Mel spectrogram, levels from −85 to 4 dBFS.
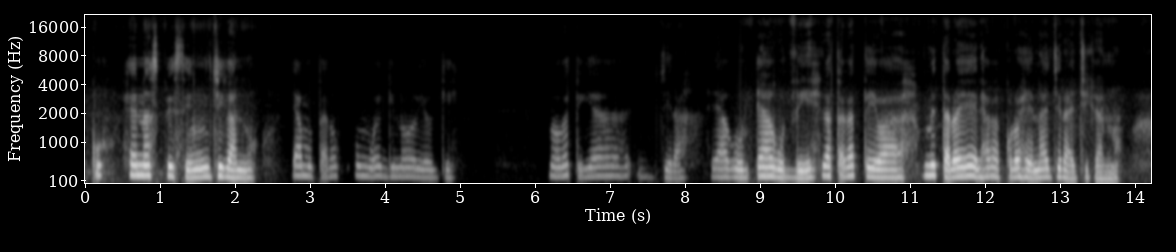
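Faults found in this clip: Zipper noise, 1.94–3.22 s, after "hena spacing", before "ũmwe ũngĩ na urĩa": ticking as level drops about 20 dB in 2 dB steps, roughly ten per second. Gain stage steps without smoothing. Waveform: staircase envelope. Spectrogram: thin broadband vertical line at each step.

Zipper noise, 8.38–8.86 s: faster zipping as level rises about 20 dB in 2 dB steps, roughly 30 per second. Same missing gain ramp. Waveform: short rising staircase. Spectrogram: dense comb of vertical click lines.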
